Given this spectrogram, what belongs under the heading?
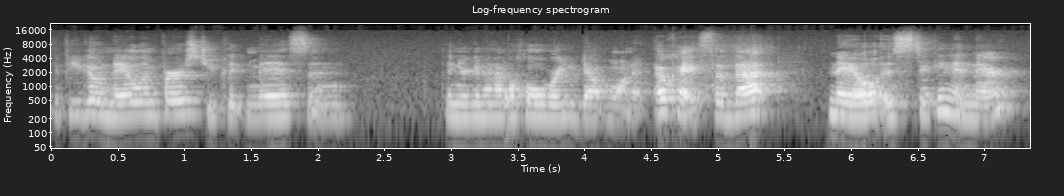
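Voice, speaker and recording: In an echoey room with faint kitchen clatter, a woman leads a chatty, step-by-step craft tutorial as host of her craft channel. Her mid-range voice holds a steady tone at normal speed, though she's fighting a cold and losing her voice.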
